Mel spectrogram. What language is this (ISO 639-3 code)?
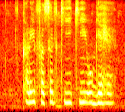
mag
